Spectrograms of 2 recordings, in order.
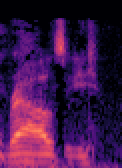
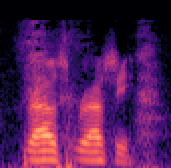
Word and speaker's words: Rousey: Who's Rousey? – Or whatever. – Rousey? – Rousey. – Yeah. Rousey.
